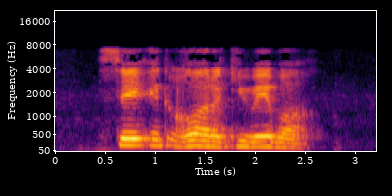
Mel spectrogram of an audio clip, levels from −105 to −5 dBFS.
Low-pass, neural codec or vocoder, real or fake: 7.2 kHz; none; real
